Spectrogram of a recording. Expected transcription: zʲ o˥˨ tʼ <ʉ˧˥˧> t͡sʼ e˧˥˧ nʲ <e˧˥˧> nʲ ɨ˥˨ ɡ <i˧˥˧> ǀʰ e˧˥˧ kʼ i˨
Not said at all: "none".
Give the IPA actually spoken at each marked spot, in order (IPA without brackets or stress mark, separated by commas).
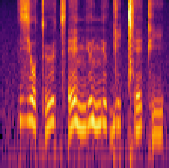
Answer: ʉ˧˥˧, ɨ˧˥˧, i˥˨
